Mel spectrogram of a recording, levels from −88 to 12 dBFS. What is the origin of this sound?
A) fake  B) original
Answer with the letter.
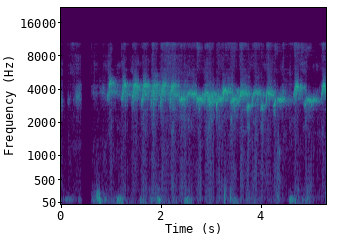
A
